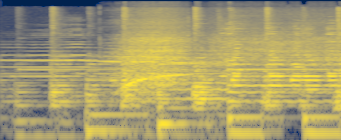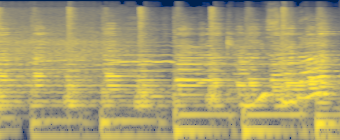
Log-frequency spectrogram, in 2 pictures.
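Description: Hair dryer blowing continuously on hair coloured with colour-changing dye, close and loud, its whine wavering as it moves.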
